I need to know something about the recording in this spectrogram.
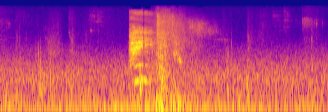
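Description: Short whooshing blows ring out from a game fight.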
